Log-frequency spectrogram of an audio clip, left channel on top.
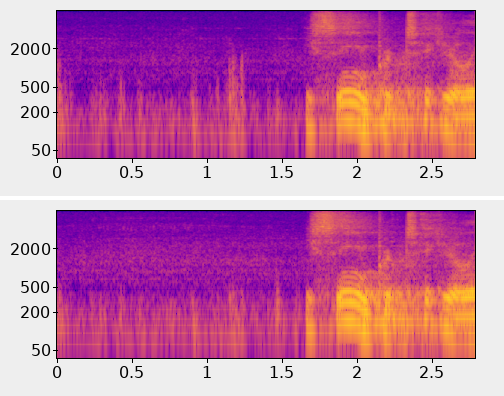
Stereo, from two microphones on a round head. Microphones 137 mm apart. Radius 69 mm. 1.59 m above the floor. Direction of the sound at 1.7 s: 15° right (ahead or behind).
